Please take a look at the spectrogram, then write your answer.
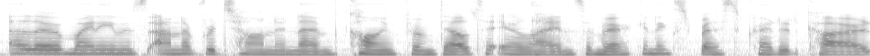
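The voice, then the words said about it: Put-on British accent. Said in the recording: “I tried out the British accent”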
